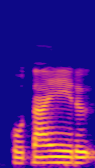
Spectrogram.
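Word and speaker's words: 答える: Thì vừa nói rồi, chữ này là chữ đáp, âm kunyomi sẽ là kotaeru, kotaete. Chứ không có cái cách đọc là thành y thế kia nhá, nó là e cơ.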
